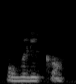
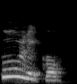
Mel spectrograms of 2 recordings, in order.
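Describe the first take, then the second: First: The stress is not on the first syllable. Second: The stress is on the first syllable. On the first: It is a verb meaning I publish. "es el verbo, es un verbo, es una acción" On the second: It is the word meaning public. "está en la antepenúltima, es esdrújula"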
